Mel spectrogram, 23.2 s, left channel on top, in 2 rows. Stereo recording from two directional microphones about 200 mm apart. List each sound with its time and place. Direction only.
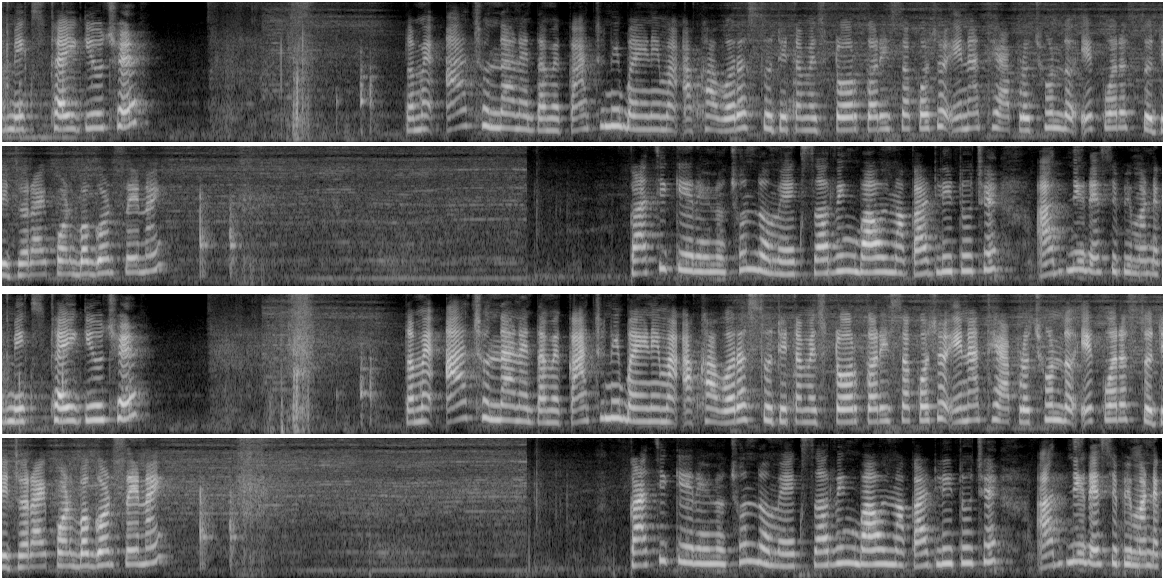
0.1 s a woman's voice: 5° right (ahead or behind)
4.0 s a woman's voice: centre (ahead or behind)
13.6 s stir: 50° left (ahead or behind)
17.8 s a woman's voice: centre (ahead or behind)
